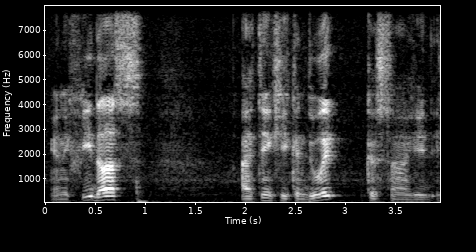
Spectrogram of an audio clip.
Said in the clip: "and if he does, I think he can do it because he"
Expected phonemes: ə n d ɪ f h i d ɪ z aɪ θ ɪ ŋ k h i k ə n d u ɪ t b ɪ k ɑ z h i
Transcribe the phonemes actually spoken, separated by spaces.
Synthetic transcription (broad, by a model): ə n ɪ f h i d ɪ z aɪ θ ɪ ŋ k h i k ə n d u ɪ t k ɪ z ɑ h i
